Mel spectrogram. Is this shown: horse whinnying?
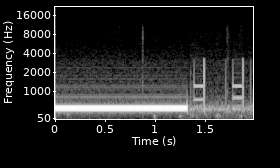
no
